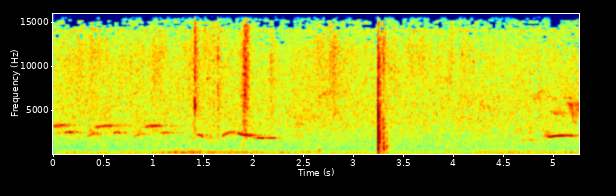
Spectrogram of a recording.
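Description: A bird chirping, a few short calls in the first two seconds over a steady low background hum, and a single sharp click a little over three seconds in.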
